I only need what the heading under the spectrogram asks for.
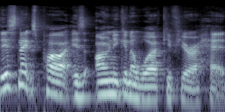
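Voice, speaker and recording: A man speaks with a British accent at a moderate pace. His tone is bright and sharp. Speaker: gaming tutorial youtuber. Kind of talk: tutorial. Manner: casual, humorous.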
